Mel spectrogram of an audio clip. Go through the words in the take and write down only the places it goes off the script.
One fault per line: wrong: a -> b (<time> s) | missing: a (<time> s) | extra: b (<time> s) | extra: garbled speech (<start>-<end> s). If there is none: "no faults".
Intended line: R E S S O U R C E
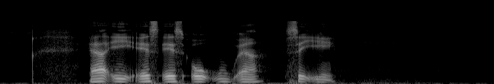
no faults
